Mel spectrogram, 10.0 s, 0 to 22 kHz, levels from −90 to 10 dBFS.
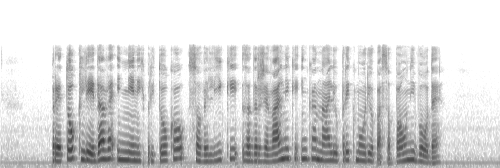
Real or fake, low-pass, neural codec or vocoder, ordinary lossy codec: real; 7.2 kHz; none; none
